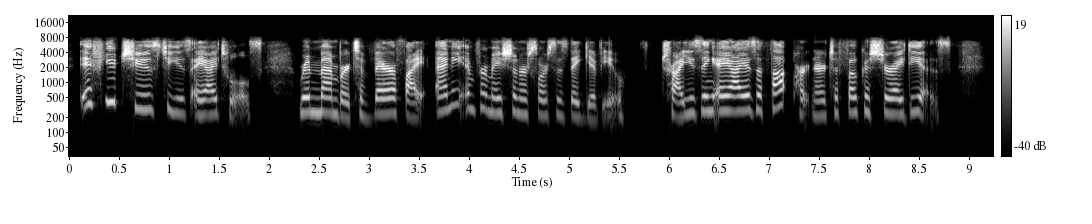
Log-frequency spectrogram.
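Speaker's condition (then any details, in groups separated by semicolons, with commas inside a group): No condition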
